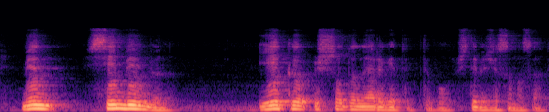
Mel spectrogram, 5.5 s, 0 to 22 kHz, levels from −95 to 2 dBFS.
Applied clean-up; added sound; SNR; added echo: none; none; none; reverberation time 0.5 s.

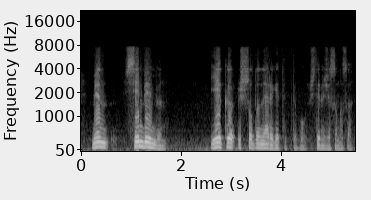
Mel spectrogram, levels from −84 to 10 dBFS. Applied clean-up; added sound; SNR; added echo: none; none; none; none.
